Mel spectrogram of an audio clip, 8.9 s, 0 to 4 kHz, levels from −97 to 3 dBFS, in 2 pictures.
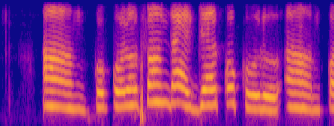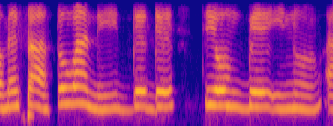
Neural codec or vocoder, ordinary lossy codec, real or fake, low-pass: codec, 24 kHz, 3 kbps, HILCodec; none; fake; 3.6 kHz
